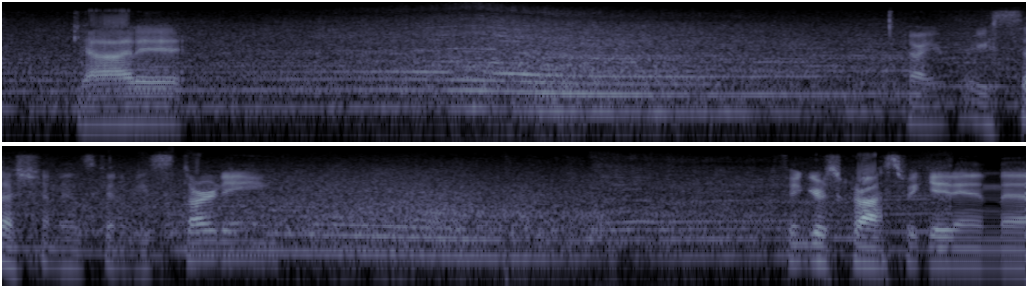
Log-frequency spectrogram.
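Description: A racing car engine roars and changes pitch as the car speeds along and shifts gears.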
